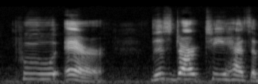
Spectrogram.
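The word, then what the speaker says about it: pu-erh: per a and that's spelt p p-u-e-r-h pronounced pou air this dark tea has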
